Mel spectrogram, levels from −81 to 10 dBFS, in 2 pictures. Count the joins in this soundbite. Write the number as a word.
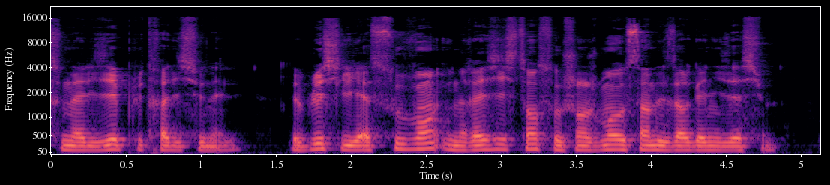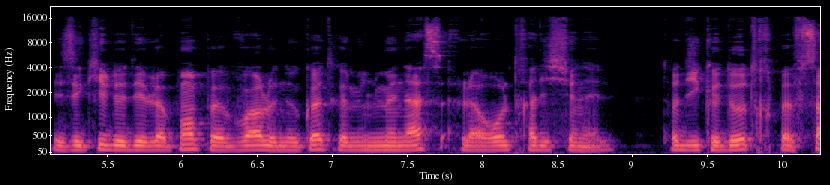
zero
